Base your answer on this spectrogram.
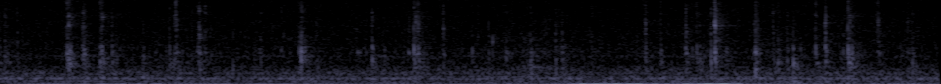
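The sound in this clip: Typing on a computer keyboard, a fast, steady patter of light clicks kept faint and even, growing briefly busier and louder near the end.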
